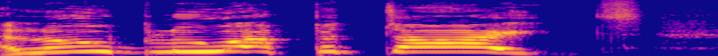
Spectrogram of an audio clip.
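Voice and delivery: high-pitched mock Wolverhampton accent.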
